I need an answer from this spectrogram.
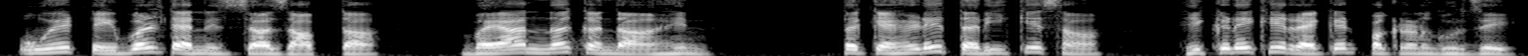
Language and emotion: Sindhi, neutral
